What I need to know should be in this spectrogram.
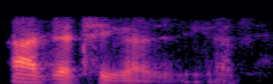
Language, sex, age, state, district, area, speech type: Bengali, male, 60+, West Bengal, North 24 Parganas, urban, conversation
